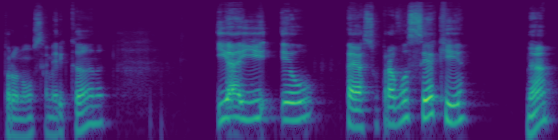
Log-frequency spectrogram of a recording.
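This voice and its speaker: A man from Brazil teaching an online English lesson, animated and coaxing, full of rhetorical questions. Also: a little high, a little slow, creaky.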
